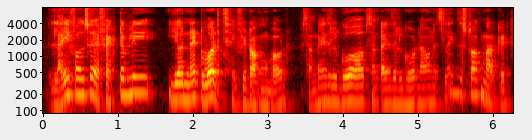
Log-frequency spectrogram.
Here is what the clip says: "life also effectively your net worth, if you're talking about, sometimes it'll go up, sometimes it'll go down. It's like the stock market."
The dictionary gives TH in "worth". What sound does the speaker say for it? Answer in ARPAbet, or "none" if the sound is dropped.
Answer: T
